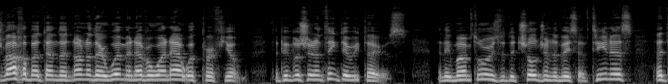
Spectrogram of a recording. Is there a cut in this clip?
yes; 2 cuts; at 3.6 s, 4.7 s

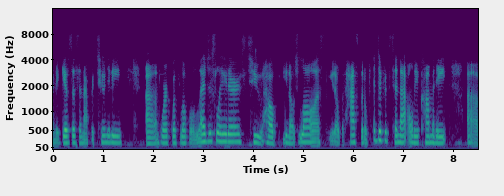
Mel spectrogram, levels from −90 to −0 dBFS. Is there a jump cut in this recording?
yes; 6 cuts; at 2.1 s, 3.9 s, 4.8 s, 5.4 s, 6.3 s, 6.7 s

